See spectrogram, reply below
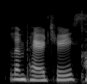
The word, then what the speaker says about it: L'Imperatrice: Okay, if you want to say it with like the accent, it'd be like L'Imperatrice, but you could just say L'Imperatrice.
